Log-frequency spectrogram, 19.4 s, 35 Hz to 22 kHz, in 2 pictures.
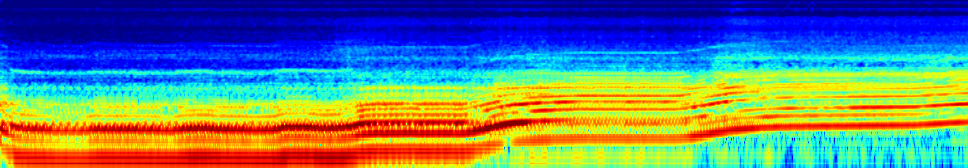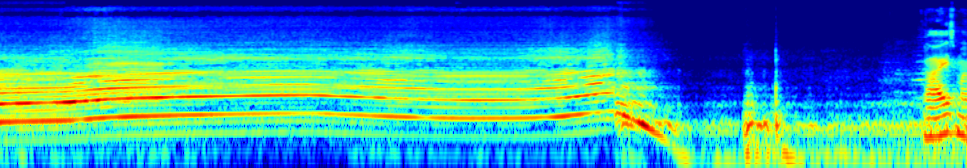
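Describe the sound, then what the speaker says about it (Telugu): A Kawasaki Z900 motorcycle with a 200-section rear tyre holds a long, loud engine roar during a short burnout, revs climbing and wavering before cutting off abruptly near the end. "మనమైతే ఒక చిన్న బర్న్ అవుట్ చేసినాము"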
